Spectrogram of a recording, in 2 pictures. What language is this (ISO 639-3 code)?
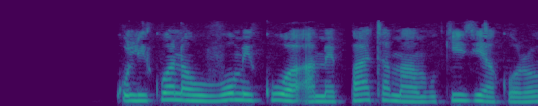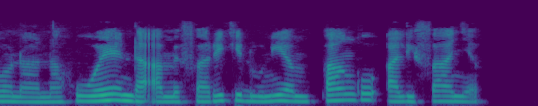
swa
